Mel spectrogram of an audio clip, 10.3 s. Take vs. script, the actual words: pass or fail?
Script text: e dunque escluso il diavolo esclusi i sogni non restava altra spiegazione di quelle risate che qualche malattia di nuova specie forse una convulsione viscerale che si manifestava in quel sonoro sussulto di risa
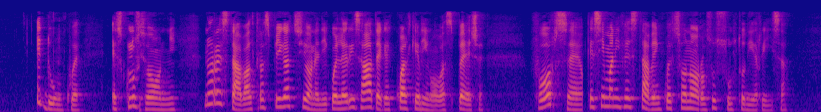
fail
